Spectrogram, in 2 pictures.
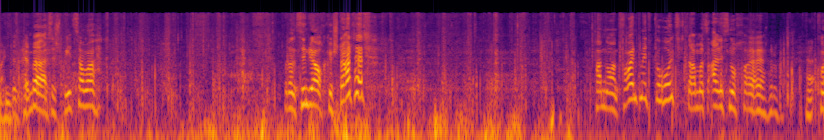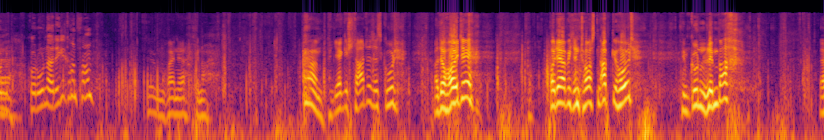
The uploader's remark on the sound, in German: live dabei beim Coronakreis Ultralauf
